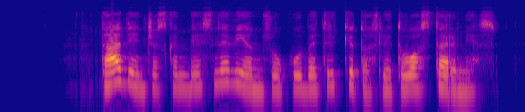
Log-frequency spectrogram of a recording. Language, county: Lithuanian, Alytus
